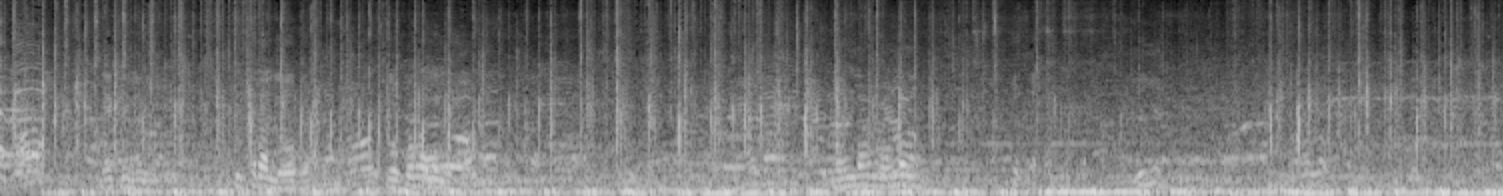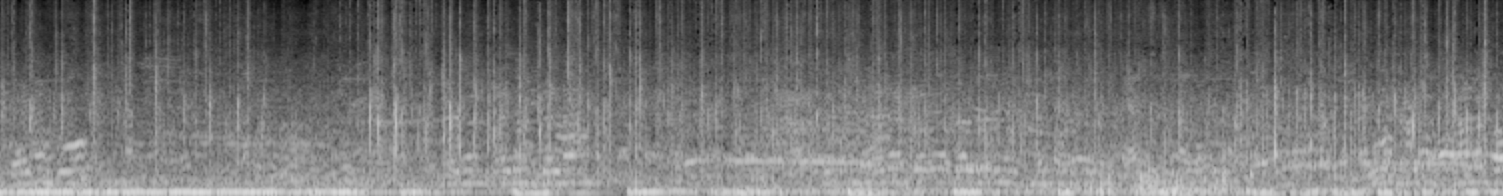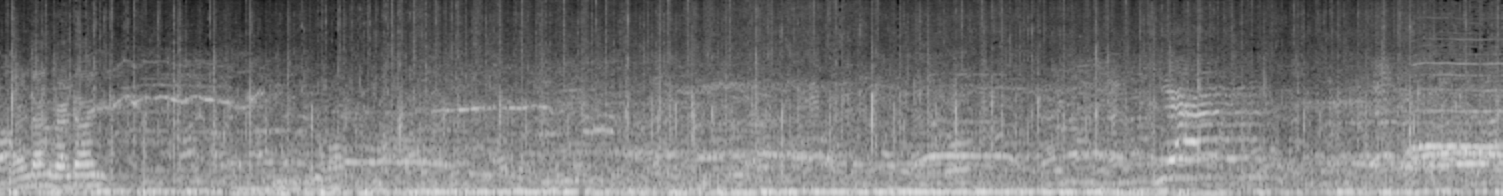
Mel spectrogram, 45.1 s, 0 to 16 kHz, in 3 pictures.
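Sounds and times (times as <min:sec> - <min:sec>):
music playing: 0:00.0 - 0:45.0
spectators clapping: 0:00.0 - 0:45.0.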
